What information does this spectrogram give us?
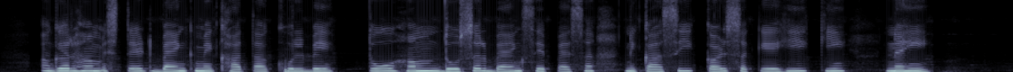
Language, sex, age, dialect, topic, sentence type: Magahi, female, 36-40, Northeastern/Surjapuri, banking, question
